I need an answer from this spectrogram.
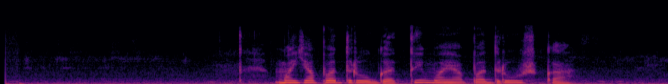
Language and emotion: Russian, positive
